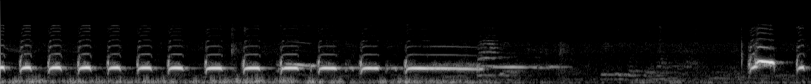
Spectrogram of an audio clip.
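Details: Zebra dove of Bangkok stock with contest-grade song used to prompt other birds: quick repeated clipped coos, then a drawn-out sliding note, near silence, and a fresh burst of coos at the end.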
